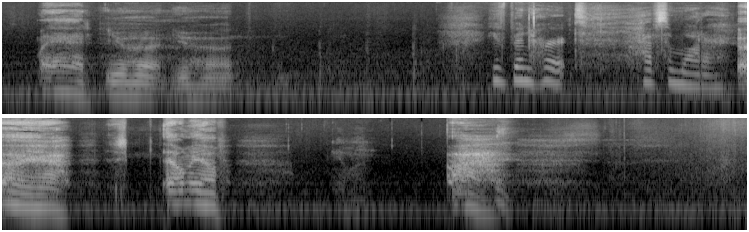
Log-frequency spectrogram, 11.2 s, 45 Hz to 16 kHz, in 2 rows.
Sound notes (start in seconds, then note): 5.5 moans; 8.9 moans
